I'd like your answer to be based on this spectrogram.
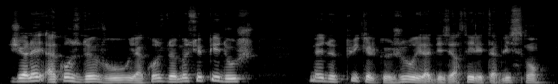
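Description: A sly, affable old retired druggist who pretends to be deaf, read by a man. He talks in an ordinary pitch with a dark, mellow tone, like a character in a storybook. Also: lightly acted. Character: genial old retired druggist, feigning deafness.

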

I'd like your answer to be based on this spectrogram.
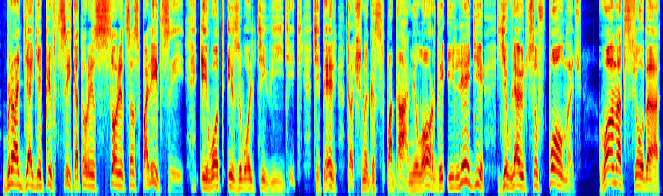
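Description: A man voicing an indignant innkeeper who shouts through a door, his voice raised high and loud. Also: sing-song, takes it slowly, creaky, breathy edge, no room sound, clean studio sound, full character voice. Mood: furious.

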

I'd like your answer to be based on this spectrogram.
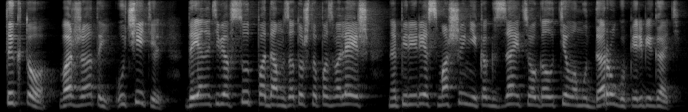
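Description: A woman voicing an angry, blustering young male truck driver who shouts indignantly in a read-aloud story. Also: a little high, moderate pace, lightly acted.

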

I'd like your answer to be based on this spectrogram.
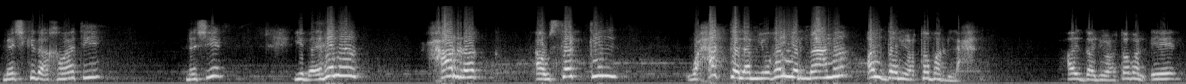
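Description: A woman's voice: sits high, animated, normal speed, long pauses, low-quality recording. A woman with an Egyptian Arabic accent teaching an online Quran recitation class, asking her students questions and then answering them herself.

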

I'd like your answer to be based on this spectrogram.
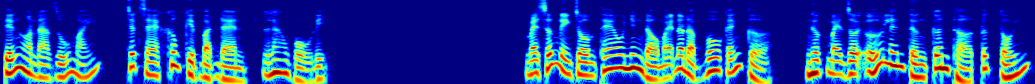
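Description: A man narrating a dramatic audiobook story with expressive storytelling. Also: medium pitch, normal speed, no echo, clean studio sound.

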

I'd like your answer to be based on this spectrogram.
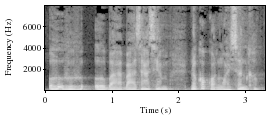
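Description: A man's voice: fairly low pitch, expressive, moderate pace, in a large hall, pitched below the performer's own voice, lightly acted. A man voicing a domineering old landowner who stammers in fear. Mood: frightened. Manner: stammering, shaky.

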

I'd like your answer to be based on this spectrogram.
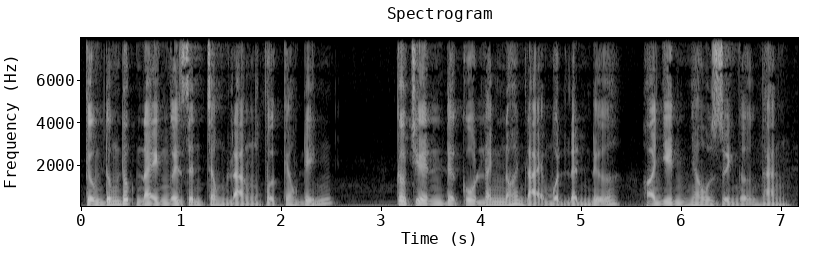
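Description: A man narrating a ghost story in a steady, matter-of-fact way. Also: low voice, fairly quick, dry recording.

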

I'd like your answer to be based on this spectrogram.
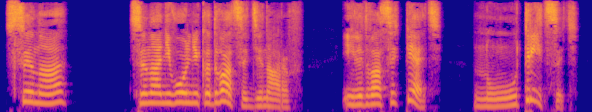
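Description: A woman voicing a proud, brash young male apprentice wizard who talks loudly and indignantly, insisting on his point. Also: fairly high pitch, expressive, a little slow, no echo, clean studio sound.

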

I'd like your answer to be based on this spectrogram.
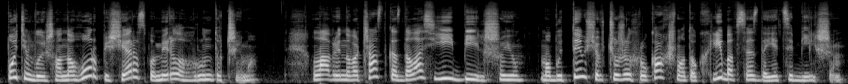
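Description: A woman narrating an audiobook of a classic novel with expressive storytelling. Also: medium pitch, fairly quick, no room sound, studio quality.

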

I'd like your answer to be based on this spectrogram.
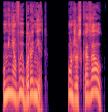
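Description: A man voicing an arrogant, furious young elf woman, hissing and shouting in a raised voice. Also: on the high side, lively intonation, brisk, husky, no echo, studio quality, voice pushed up.

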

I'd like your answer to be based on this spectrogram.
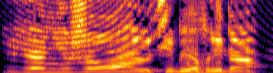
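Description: A man reading an audiobook, voicing a weary masked male agent who speaks calmly through a metallic helmet voice changer. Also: mid-range voice, a little slow. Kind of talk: audiobook character voice.

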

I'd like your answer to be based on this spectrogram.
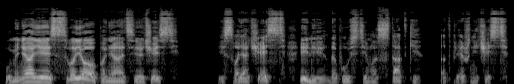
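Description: A man voicing a courtly pirate captain who speaks calmly, courteously and with gentle irony. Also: low-pitched, slow pace, no echo, clean studio sound, full character voice.

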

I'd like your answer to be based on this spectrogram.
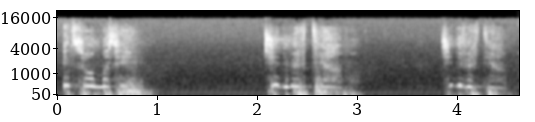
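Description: With an extremely high, pushed-up voice and a slow pace, a man plays an angry, vulgar yet honest middle finger in a comic stage monologue at a fundraising event, faint music playing behind. His ranting is sardonic, full of indignation and wounded pride, swinging from mutter to shout. The live hall adds echoey reverb.

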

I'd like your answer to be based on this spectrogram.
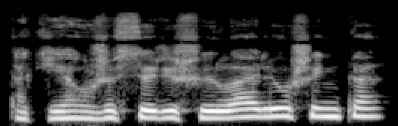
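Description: A woman's voice: mid-range voice, fairly even intonation, a little fast, warm tone, no room sound, studio quality, natural voice. A woman reading the part of a hot-tempered village wife and mother who scolds sharply. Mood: pleading.

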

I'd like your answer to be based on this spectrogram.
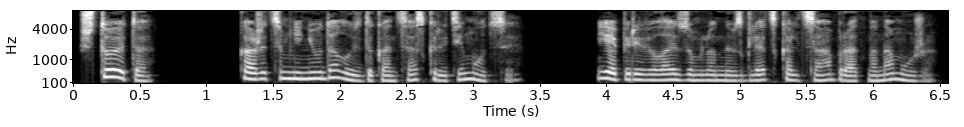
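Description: A woman reading a first-person novel aloud, wry and sharp-tongued. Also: lowish voice, fairly even intonation, fast talker, no echo, studio quality. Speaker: audiobook narrator.

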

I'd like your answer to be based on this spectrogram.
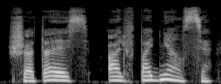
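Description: A woman narrating a first-person novel in an even, expressive storytelling voice. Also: fairly low pitch, slow, no room sound, studio quality. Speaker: audiobook narrator.

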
